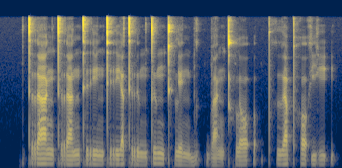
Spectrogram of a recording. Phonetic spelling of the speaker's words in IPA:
t r aː˥˩ ŋ t r a˦˥ n t r i˧ n t r i˧ a̯ t r ɯ˩˦ ŋ t ɯ˥˩ ŋ kʰ l e˨˩ n b ɯ˨˩ k̚ b a˨˩ ŋ kʰ l ɔ˦˥ ʔ | pʰ ɯ˦˥ a̯ pʰ ɔ˥˩ ʔ j i˦˥ ʔ

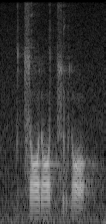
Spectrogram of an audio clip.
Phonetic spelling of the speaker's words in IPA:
t͡s ɔ ɾ ɔ t͡s ṵ ɾ ɔ

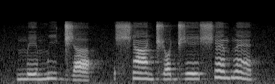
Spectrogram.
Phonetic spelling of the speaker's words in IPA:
m e˨ m i˧ d͡ʒ a˨ | ʃ ã˧ d͡ʒ ɔ˧ d͡ʒ e˧ ʃ ɛ̃˦ b ɛ̃˦˨

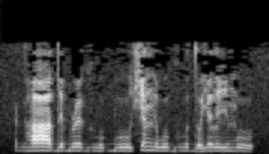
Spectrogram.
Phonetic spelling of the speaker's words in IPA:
ɡʱ aː d e b ɹ ø ɡʱ u ɡ͡b uː ç a ŋ ɪ w u ɡʱ u d ʊ j ɪ l iː m uː

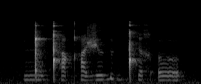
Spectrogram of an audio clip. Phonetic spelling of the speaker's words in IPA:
ŋ͡ǃ u ǃʰ a qʰ a ʒ ɯ ɠ ɯ ɡ ǃʰ i χ ʔ o

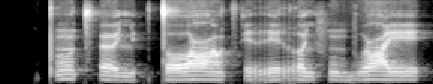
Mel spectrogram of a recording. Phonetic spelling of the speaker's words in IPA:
pʼ õ t͡sʼ œ lʲ | t ɔ ʕ ɔ̃ t͡sʼ ɪ r ɪ r ɔ lʲ f ũ b u ʕ e

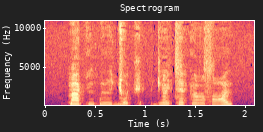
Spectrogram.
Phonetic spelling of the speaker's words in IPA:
k͡p a k ĩ k͡p ɨː ɟ o t͡ʃ | d͡ʒ ã ɪ̯ t͡s ɛ k ɐ̃ː ɪ̯ sˤ ɨː

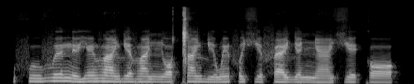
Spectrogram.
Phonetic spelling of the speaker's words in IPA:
f u v ɘ n ɪ j ẽ v ã ʎ ɛ v ã ɲ ɔ ǀ ã ʎ ɪ w ẽ f ə ç e f æ ʎ a ɲ æ̃ ç e k ɔ

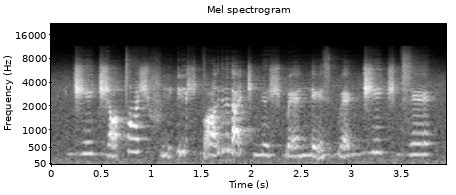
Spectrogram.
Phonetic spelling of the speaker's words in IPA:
d͡ʒ e˩ d͡ʒ ḛ˩ tˤ a˧ ʃ f ḭ˩ ɗ ḭ˥ ʃ dˤ ḛ˧ r a̰˥ t͡ʃ n ɘ˩ ʃ ɓ ɛ̰˩ n ḛ˩ z b ɛ̰˧ ɡ d͡ʒ e˥ t͡ʃ d͡z ɛ˧

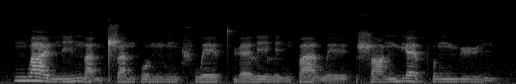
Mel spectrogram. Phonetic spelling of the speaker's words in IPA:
n̪ w a˥˩ ɪ̯ n̪ i˧˥ n̪ a̰˨˩ n ʈ͡ʂ a˧˥ n p o˧ ʊ̯ n̪ ʊ˥˩ ŋ ʈ͡ʂʰ w e˥ ɪ̯ t̪ʰ ɥ ɛ˧˥ l i˥˩ l i˧˥ ŋ p ä˥˩ l w e˩ ɪ̯ | ʂ ɑ˧˥ ŋ m j ɛ˥˩ pʰ ʊ˥ ŋ m y˥˩ n

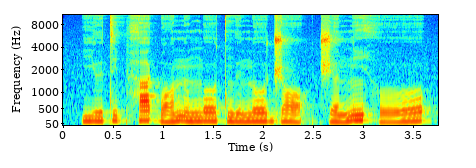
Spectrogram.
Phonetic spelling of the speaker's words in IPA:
j ɨ˧ t i˦ p h a˦ ɡ͡b ɔ˨˦ n ũ˧ ŋ oː˦ t ŋ ɨ˧ n oː˦ d͡ʒ ɔ˦˨ | t͡ʃ ə˨ n ĩ˦ h oː˨˦

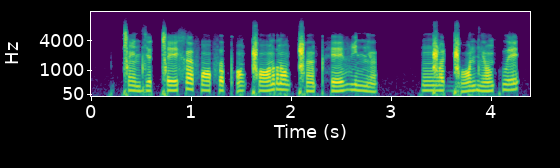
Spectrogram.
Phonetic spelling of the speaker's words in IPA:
ǀ ẽ dʲ œ ǀ e x œ f ɔ̃ f ə pʼ ɔ̃ ǁ ɔ̃ r ɔ̃ ǁ ə̃ pʰ e v i nʲ ə̃ | ŋ͡ǁ œ ɡ͡ǁ ɔ̃ dʲ ɔ̃ kʷ e

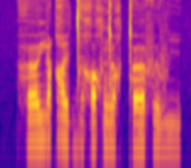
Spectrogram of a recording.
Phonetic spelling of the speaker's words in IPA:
h œː˦˥ j ɪ˦˥ q ʁ ɪː˥˧ ɡ͡ǀ ɪ˦˥ χ ʊ˦˥ χ ŋ͡ǀ ʏ˥˧ χ ǀ œː˦˥ f ʏ˥˧ v i˥˧

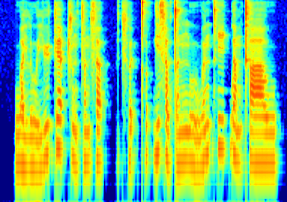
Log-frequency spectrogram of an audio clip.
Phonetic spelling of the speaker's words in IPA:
w ɐ˨˩ j l uː˨˩ j yː˥ k ɛː˥ p̚ t͡s ʊ˨˩ ŋ t͡s ɐ˨˧ m s ɐ˨˥ p̚ | t͡sʰ ɵ˨˥ t̚ t̪ʰ ʊ˧ k̚ e˥ j s ɐ˨˩ w t̪ ɐ˨ n ŋ uː˨˩ w ɵ˥ n t̪ʰ iː˥ k̚ l ɐ˨˥ m kʰ aː˧ w

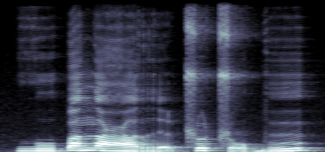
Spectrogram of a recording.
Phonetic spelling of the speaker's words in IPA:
ɦ u ɓ a n a ʕ a r ḛ ʈ͡ʂ u ʈ͡ʂ o̰ b ʉ

